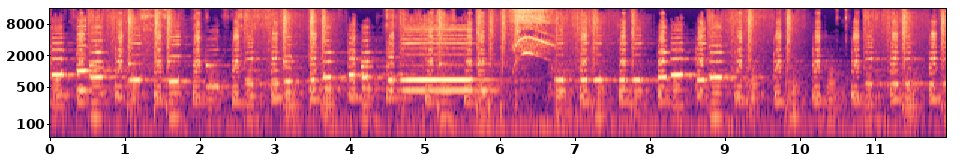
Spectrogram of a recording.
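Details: Upbeat, playful background music with organ-like tones and steady percussion fills the whole recording, with a brief sliding whistle-like effect near the middle.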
